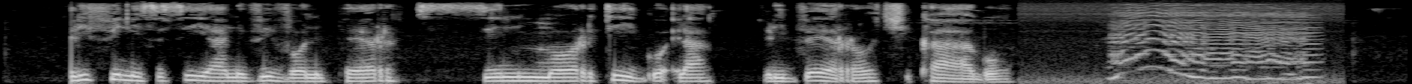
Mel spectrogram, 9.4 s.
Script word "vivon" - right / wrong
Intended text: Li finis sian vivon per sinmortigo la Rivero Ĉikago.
right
